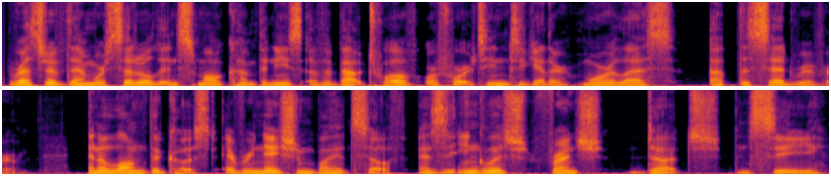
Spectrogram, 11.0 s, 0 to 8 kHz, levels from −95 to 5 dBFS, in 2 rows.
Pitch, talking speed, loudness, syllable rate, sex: 120 Hz, 200 wpm, -21 LUFS, 5.3 syllables/s, male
